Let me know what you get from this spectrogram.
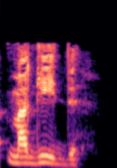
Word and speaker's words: Maggid: And we're going to get into, is it pronounced Maggid? – Maggid.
